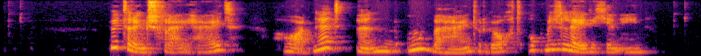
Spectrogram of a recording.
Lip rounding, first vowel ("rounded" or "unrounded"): rounded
